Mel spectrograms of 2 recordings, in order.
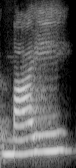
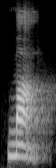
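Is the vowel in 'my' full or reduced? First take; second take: full; reduced. First: The vowel is a full, forced 'ai' sound. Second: The vowel is short and reduced, like 'ma'. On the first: The speaker calls it wrong. "não faz my, esse i do my, ele não é forçado" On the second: The speaker calls it right. "a gente só fala my girl, ma"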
